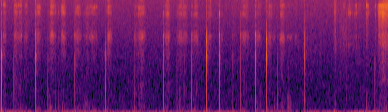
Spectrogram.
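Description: Two thin, flat, light wooden sticks, solid and about hand length, are rubbed together. The result is a quick series of sharp, dry clicks and ticks with bright, crisp edges, set over a soft, low background hum.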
